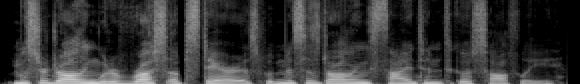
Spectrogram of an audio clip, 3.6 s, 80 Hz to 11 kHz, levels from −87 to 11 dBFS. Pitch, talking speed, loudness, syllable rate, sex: 225 Hz, 230 wpm, -18 LUFS, 5.6 syllables/s, female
